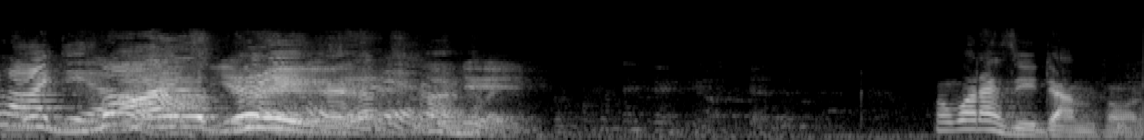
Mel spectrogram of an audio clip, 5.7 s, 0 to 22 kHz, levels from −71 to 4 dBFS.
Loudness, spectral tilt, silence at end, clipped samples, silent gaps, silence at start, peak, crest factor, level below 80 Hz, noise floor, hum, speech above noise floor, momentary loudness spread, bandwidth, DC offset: -18 LUFS; -4.5 dB/octave; 0 s; under 0.1%; none; 0 s; -2 dBFS; 18 dB; -56 dBFS; -53 dBFS; none; 34 dB; 14 LU; 10.5 kHz; under 0.1%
